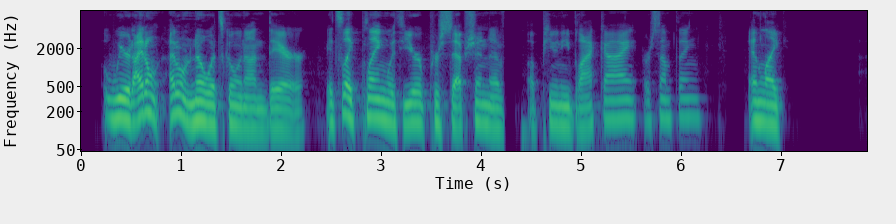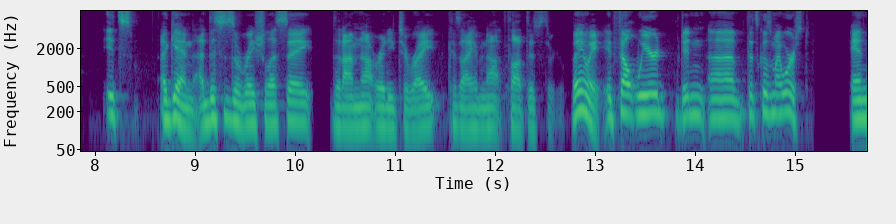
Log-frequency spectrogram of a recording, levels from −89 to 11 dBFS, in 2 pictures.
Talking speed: 220 wpm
